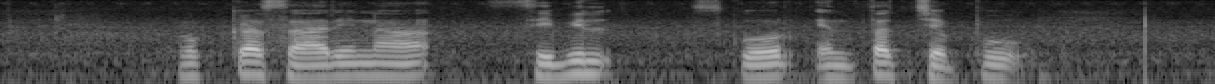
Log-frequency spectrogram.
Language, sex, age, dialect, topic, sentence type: Telugu, male, 25-30, Telangana, banking, question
